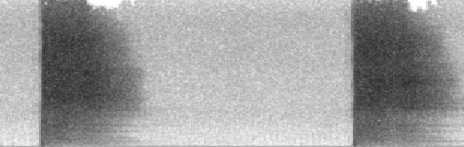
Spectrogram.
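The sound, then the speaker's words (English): Two gunshot sound effects in a radio drama: sharp, loud bangs about two seconds apart, each with a short hissing decay, and no talk between them. “You just pulled out your gun and you shot them both. Like this.”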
